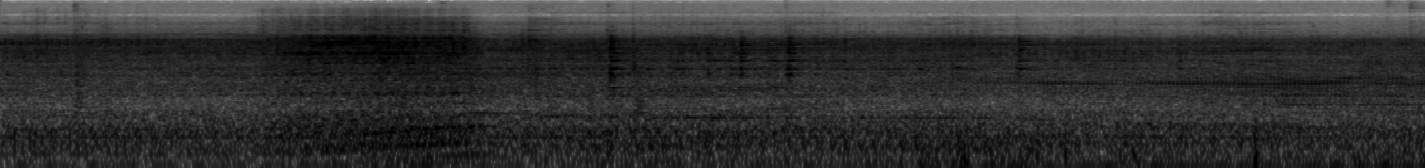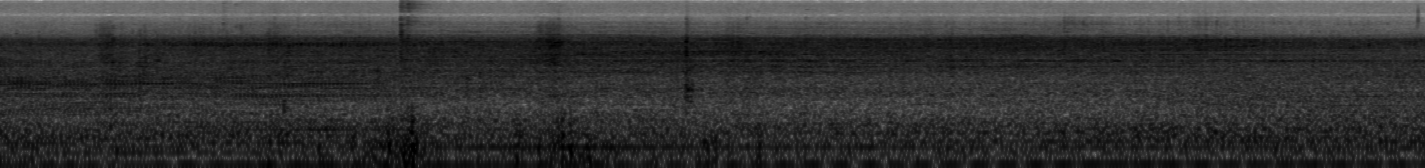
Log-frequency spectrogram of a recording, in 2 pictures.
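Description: Diesel-hauled passenger train rolling slowly past, with the locomotive's engine running steadily under it. Now and then the wheels knock over rail joints, and there is a louder rushing stretch a few seconds in.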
